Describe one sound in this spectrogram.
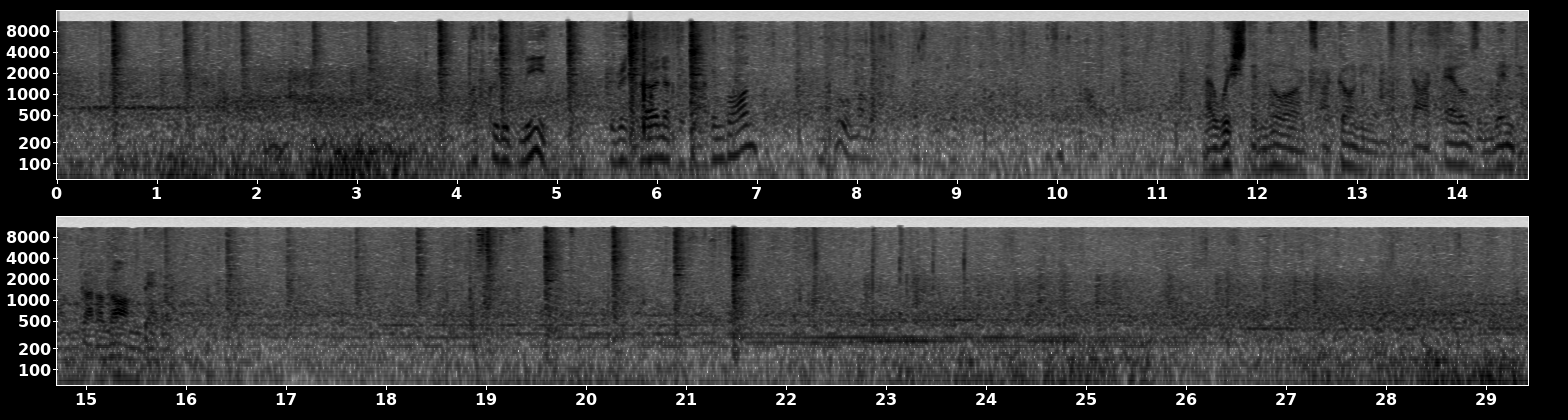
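Footsteps crunch steadily on stone and snow.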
